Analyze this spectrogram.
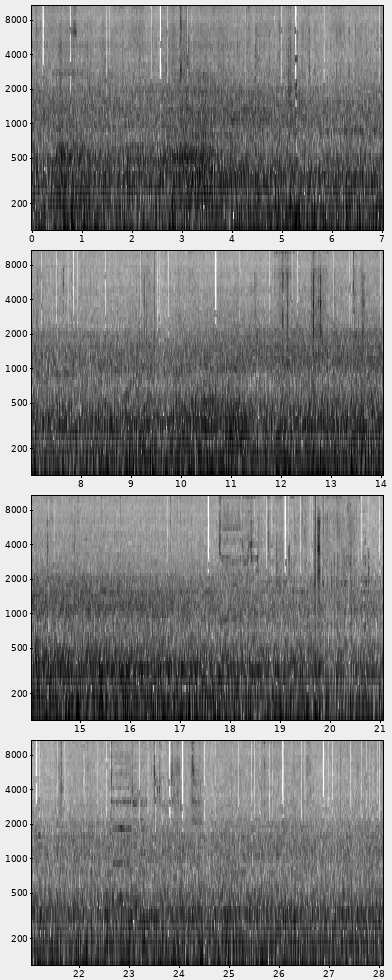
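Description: Steady engine and road noise of a car heard from inside the cabin while driving: an even low rumble with a few faint ticks.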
